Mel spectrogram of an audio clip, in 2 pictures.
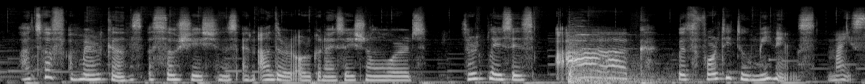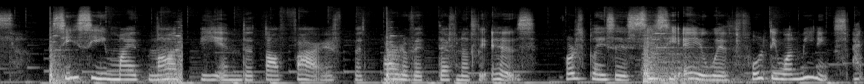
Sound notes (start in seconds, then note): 5.8 yelly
